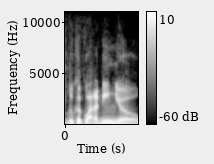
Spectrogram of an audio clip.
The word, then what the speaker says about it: Luca Guadagnino: And it's Luca Guadagnino, which is the guy who did. Excellent pronunciation.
